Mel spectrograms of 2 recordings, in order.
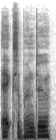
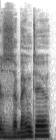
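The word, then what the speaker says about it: Xubuntu: to look at xfce this is x ubuntu or zubuntu depending on how you prefer to pronounce it you have your controls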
